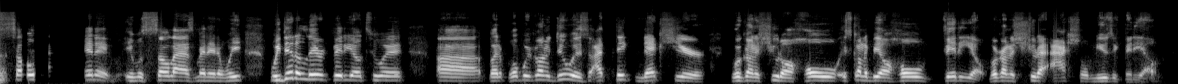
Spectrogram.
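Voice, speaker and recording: A man with an American accent speaks at high pitch with ordinary pitch variation, in a dry, close sound with no echo. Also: fairly quick pace. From Kansas City, Missouri. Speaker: R&B singer. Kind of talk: interview answer. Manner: casual, relaxed.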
